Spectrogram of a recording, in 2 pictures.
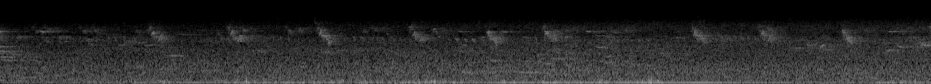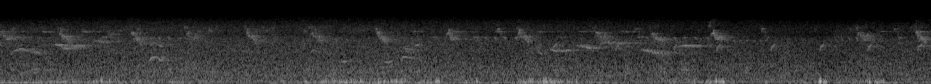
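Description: Outdoor ambience of a small bird chirping over and over, short high chirps about two a second, over a low steady hum that fades after about eight seconds into irregular low rumbling. One sharp knock sounds near the end.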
